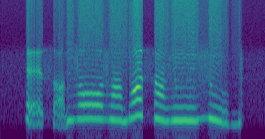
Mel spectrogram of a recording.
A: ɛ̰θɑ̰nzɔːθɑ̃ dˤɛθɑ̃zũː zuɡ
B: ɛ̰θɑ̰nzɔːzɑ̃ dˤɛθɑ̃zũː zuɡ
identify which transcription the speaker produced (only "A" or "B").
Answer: B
